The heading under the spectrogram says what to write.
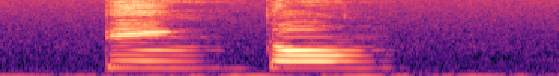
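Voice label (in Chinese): "叮咚" Mandarin Chinese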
